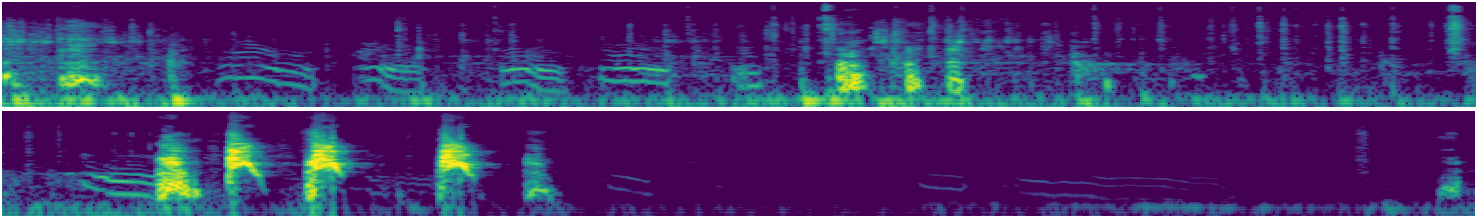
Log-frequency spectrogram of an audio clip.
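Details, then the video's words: Two female house dogs, an old miniature dachshund and a younger Chiwax, a Chihuahua and rabbit dachshund cross, quarrel angrily; human chatter opens, then four loud, clipped barks in quick succession around the middle, followed by silence. "【犬の鳴き声】怒る犬 老犬VS成犬/ミニチュアダックスフンド/チワックス"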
